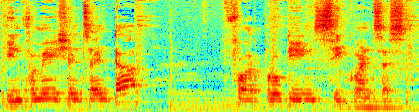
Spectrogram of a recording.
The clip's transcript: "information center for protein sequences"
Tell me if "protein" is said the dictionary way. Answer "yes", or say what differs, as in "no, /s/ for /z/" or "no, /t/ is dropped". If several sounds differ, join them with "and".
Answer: yes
